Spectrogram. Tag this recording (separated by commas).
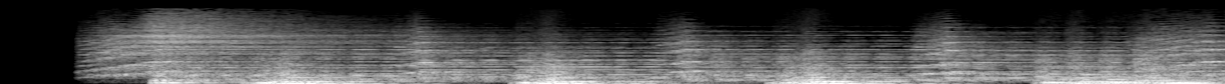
Organ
